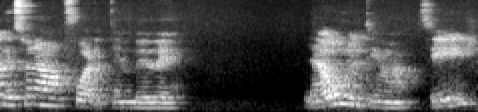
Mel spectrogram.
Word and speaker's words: bebé: ¿Cuál es la sílaba que suena más fuerte en bebé? La última, ¿sí? Yo digo bebé, no digo bebe, ¿sí?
